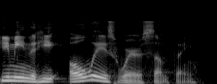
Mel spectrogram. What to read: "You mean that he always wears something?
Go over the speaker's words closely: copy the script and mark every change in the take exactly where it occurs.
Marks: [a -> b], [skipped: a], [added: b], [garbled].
"You mean that he always wears something?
